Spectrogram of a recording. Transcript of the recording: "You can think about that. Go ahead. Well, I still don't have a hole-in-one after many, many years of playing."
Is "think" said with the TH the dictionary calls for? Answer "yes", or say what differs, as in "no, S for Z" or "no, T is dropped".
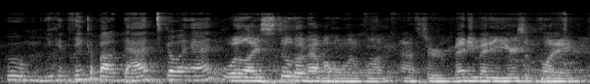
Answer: yes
